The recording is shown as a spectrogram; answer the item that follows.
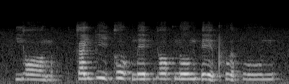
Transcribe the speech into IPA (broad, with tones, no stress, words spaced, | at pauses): jɔː˧˩n | ka˧˥jpiː˥˨koː˥˨k̚meː˧t̚ jɔː˧k̚noː˧ŋʔeː˧˩pʰu˧˩ə̯ puː˧n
